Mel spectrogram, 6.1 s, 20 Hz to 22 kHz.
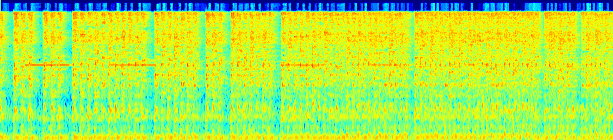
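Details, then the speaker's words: International Harvester Farmall 450 tractor, first start after sitting, fresh battery and gas, out of gear, no muffler: loud engine runs rough with stumbles and pops back through the carburetor; owner suspects distributor needs slight adjustment. "now we got a little backfire out of the carburetor and most likely it's because the distributor needs adjust a little bit bit but she runs"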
